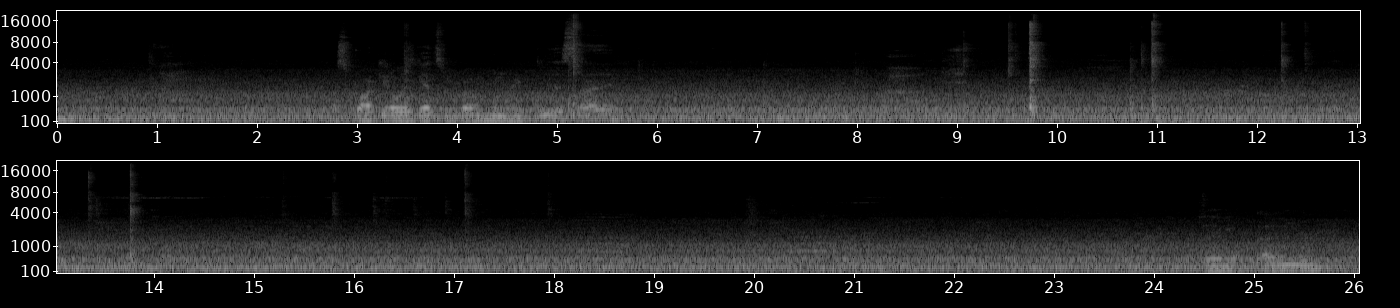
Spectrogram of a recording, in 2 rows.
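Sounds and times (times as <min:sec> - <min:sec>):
steady background hum: 0:00.0 - 0:26.0
metal clicks of bicycle parts: 0:09.0 - 0:09.9, 0:10.7 - 0:11.1.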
